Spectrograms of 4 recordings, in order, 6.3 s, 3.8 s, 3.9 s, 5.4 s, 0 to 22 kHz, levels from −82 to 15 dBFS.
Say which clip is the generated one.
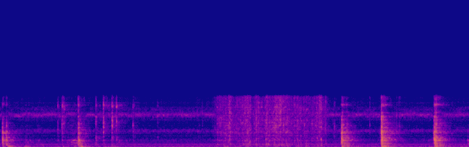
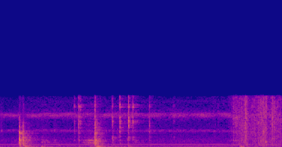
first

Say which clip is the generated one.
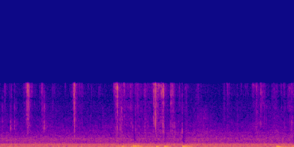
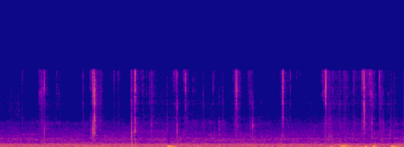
second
